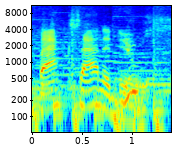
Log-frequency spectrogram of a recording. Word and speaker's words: Faxanadu: the dragon sler from fadoo that's right it's pronounced faxanadu notado but the two and a half years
